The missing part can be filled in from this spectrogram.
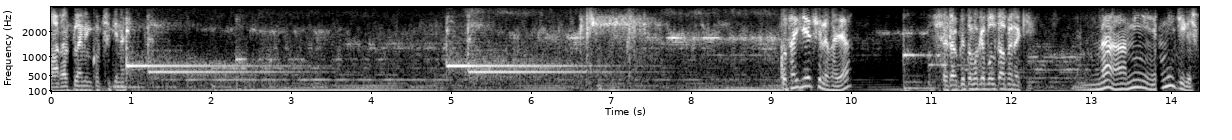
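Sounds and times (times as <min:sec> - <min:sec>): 
speech: 0:00.0 - 0:01.3, 0:09.2 - 0:10.1, 0:11.1 - 0:14.3
doorbell at a home's front door chiming: 0:01.0 - 0:03.0, 0:05.0 - 0:07.2
steady low hum: 0:01.1 - 0:09.1.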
